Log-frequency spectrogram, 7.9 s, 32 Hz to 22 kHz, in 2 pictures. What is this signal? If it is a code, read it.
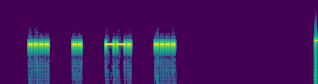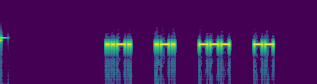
Morse code, heard as a keyed tone, about 34 wpm, spaced as for 20 wpm, 690 Hz. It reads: HIGH FROM
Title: 3x Character Spacing - Top 500 Words - 35wpm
